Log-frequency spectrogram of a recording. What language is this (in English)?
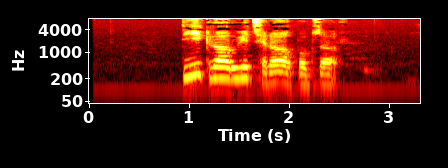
Persian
